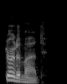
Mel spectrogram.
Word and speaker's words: Sturtevant: How do you say, is it Sturtevant? – Sturtevant. Now okay. Watch, everybody's going to go, no, it's Sturtevant.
